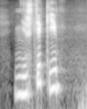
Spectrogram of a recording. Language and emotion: Russian, positive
